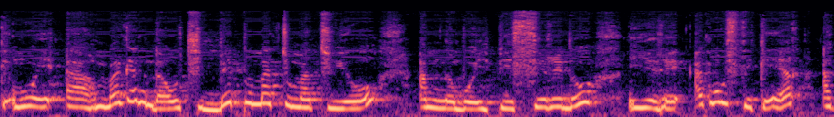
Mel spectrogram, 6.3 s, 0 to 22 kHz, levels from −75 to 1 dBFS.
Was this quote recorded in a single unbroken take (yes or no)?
yes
